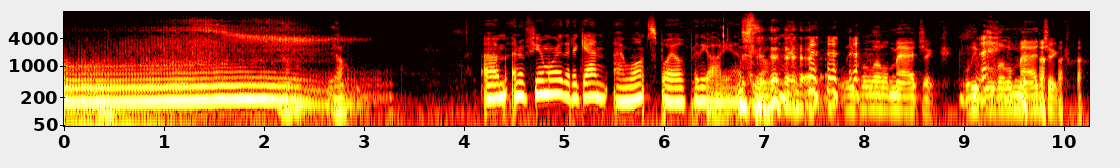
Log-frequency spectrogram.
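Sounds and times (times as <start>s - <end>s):
car engine droning: 0.0s - 3.3s
speech: 4.3s - 10.2s
laughter: 6.8s - 8.2s, 9.0s - 10.2s.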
